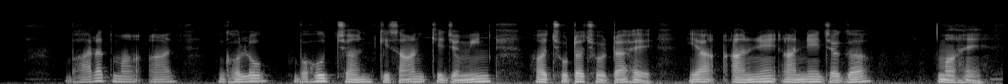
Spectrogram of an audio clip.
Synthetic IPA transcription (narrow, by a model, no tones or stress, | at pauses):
bʱaːɾət̪mãʔaːd͡ʒɡʱɐlo | bəɦʊt̪̚d͡ʒəɦnkɪsaːnked͡ʒɐmiːnɔt͡ʃʰoːʈat͡ʃʰoːʈaɦɛːjaaːneʔaːned͡ʒɐɡəɦ | mãɦɛ̃ː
